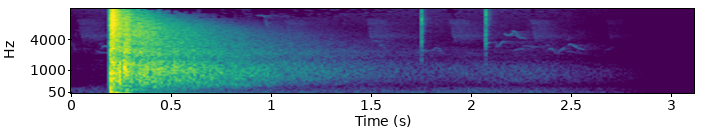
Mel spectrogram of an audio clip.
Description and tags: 22 magnum pistol shot
A 22 magnum pistol being fired.
22-magnum, firing, gun, gunshot, handgun, pistol, shooting, shot, sidearm, weapon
